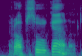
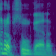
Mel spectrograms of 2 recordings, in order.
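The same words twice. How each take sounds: First: "Rabszolgának" slowly, as if trying it out; tasting the word. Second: Said in the usual way. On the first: A narrator's reading. Girl puzzles over Jana's word, slowly tasting "Rabszolgának". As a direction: draw out "Rabszolgának" as an unfamiliar word. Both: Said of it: "ízelgett a szótalány".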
